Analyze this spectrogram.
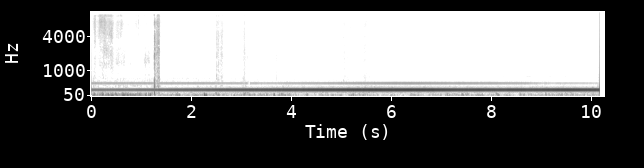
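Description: A large hand-held steel tuning fork ringing with a steady, pure low tone and a faint higher overtone, swelling louder over the first few seconds. A few faint clicks come early, and the tone cuts off abruptly near the end.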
